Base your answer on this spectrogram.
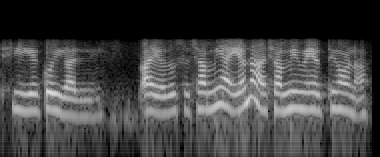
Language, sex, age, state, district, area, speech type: Dogri, female, 18-30, Jammu and Kashmir, Reasi, rural, conversation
